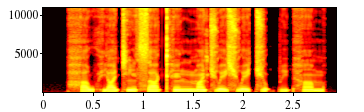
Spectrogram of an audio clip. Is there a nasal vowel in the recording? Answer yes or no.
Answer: yes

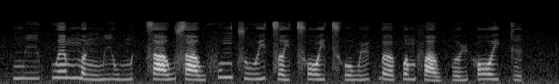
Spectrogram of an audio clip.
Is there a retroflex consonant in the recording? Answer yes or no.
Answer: no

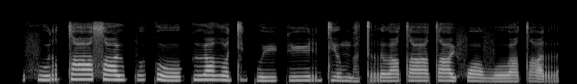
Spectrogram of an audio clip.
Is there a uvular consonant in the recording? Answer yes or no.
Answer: no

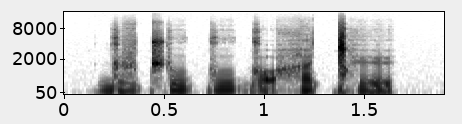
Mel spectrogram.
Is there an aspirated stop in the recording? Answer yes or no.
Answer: yes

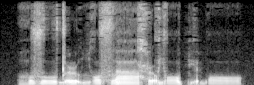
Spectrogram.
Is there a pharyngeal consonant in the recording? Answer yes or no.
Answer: yes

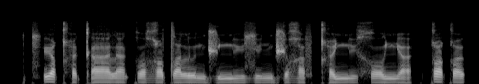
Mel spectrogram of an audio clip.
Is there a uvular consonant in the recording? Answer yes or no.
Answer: yes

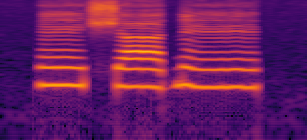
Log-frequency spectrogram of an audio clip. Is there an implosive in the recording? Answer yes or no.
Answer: yes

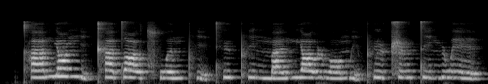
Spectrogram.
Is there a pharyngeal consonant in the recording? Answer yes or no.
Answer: no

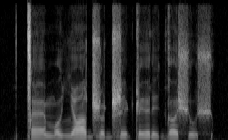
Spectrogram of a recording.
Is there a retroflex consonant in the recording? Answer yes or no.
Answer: yes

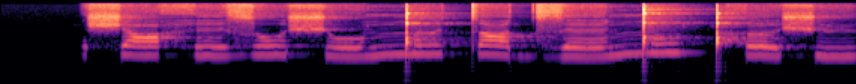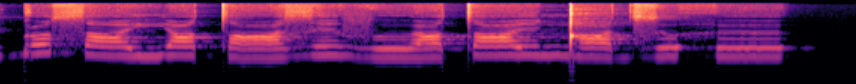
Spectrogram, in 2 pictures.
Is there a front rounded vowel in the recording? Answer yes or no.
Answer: yes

